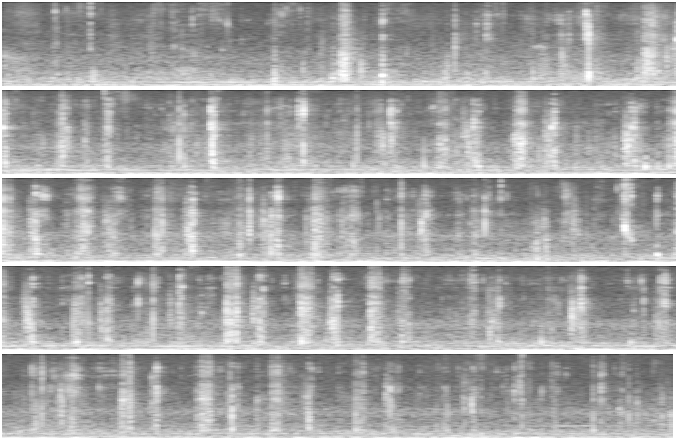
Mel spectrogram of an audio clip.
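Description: A person chewing a mouthful of sushi roll, with many small sharp clicks and wet smacks of the mouth.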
